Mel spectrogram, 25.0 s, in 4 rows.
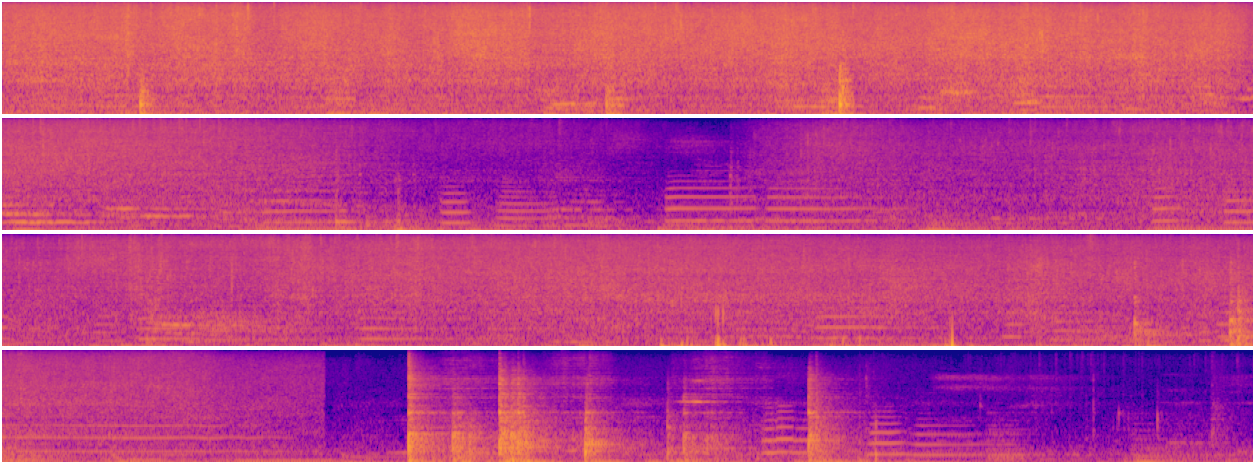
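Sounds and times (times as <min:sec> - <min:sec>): food sizzling in a wok: 0:00.0 - 0:09.0, 0:09.9 - 0:21.7
soft background music: 0:00.0 - 0:25.0
spatula scraping and knocking pan: 0:00.4 - 0:03.5, 0:20.8 - 0:23.1.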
